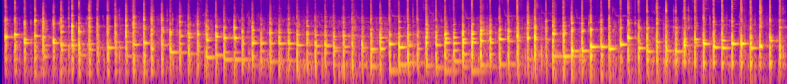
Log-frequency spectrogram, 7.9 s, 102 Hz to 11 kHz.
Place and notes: hoscheid, sound object, marimba allouette
Recording of the sound object Marimba Allouette, part of the Hoscheid "Klangwanderweg" - "sentier sonore" - a wooden marimba instrument in a circle form.
Hoscheid, Klangobjekt, Marimba Allouette
Aufgenommen auf dem Klangobjekt Marimba Allouette, Bestandteil des Klangwanderwegs von Hoscheid. Ein hölzernes Marimba-Instrument in Kreisform.
Mehr Informationen über den Klangwanderweg von Hoscheid finden Sie unter:
Hoscheid, objet acoustique, Marima Alouette
Enregistrement de Marimba Alouette, élément du Sentier Sonore de Hoscheid, un instrument marimba en bois de forme circulaire.
Informations supplémentaires sur le Sentier Sonore de Hoscheid disponibles ici :
more informations about the Hoscheid Klangwanderweg can be found here:
Projekt - Klangraum Our - topographic field recordings, sound art objects and social ambiences
Hoscheid, Luxembourg, 2 June, 16:15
